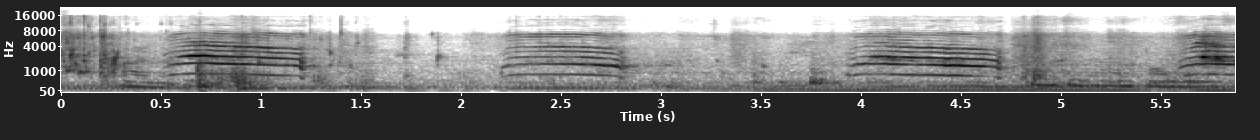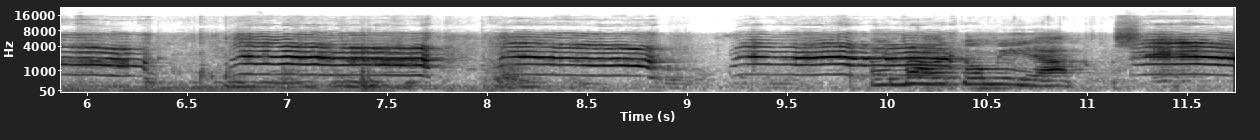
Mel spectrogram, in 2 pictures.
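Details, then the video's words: Kitten during its first bath, meowing repeatedly: loud, bending, plaintive cries every second or so, growing more frequent and insistent, with faint low voices in the background. "First Bathing Experience"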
